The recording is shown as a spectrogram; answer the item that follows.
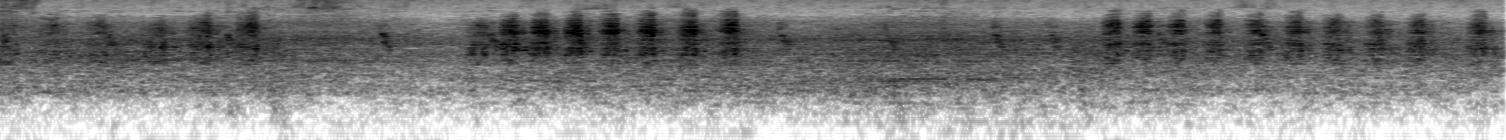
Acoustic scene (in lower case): park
